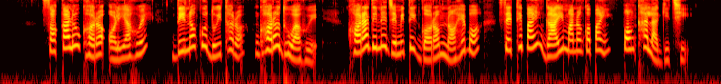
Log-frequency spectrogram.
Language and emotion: Odia, neutral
